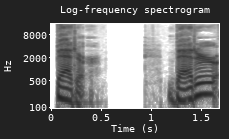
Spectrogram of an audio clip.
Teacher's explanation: Notice the r sound in better. In American English, that t sound often becomes a soft d sound.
